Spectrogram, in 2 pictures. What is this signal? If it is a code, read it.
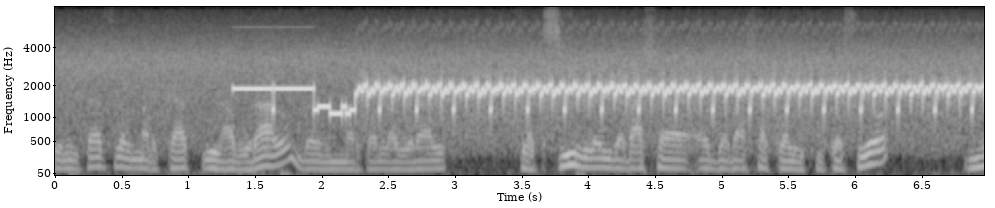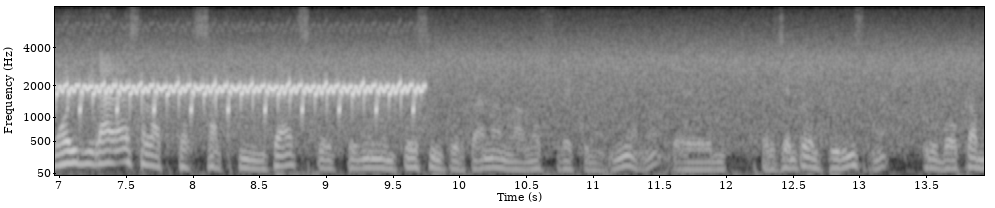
SSTV (slow-scan television), Scottie S2, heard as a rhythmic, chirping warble, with speech in Catalan.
